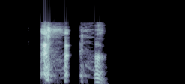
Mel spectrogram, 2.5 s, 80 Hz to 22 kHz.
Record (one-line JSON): {"cough_length": "2.5 s", "cough_amplitude": 32215, "cough_signal_mean_std_ratio": 0.27, "survey_phase": "beta (2021-08-13 to 2022-03-07)", "age": "45-64", "gender": "Male", "wearing_mask": "No", "symptom_none": true, "smoker_status": "Never smoked", "respiratory_condition_asthma": false, "respiratory_condition_other": false, "recruitment_source": "REACT", "submission_delay": "3 days", "covid_test_result": "Negative", "covid_test_method": "RT-qPCR"}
